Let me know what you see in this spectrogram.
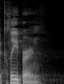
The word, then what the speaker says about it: Cleburne: Now, as a note of interest, I live in Texas and have driven through both Claiborne, Texas, pronounced by Cleburne by the locals, and Granbury, Texas, which are both just south of Fort Worth.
